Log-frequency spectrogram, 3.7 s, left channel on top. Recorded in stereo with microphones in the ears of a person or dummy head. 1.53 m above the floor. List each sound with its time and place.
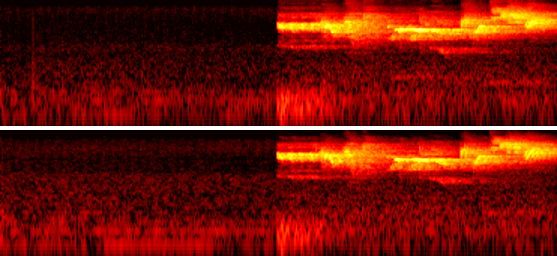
1.8 s a bird: 25° right (ahead or behind), 2.5 m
